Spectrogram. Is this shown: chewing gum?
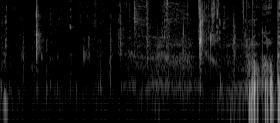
yes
